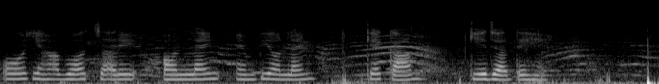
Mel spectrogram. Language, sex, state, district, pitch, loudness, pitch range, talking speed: Hindi, female, Madhya Pradesh, Dhar, 235 Hz, -29 LUFS, 230-245 Hz, 110 wpm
